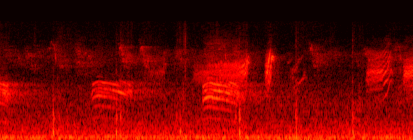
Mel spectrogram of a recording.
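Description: A bird calling outdoors: three short pitched calls about a second apart over quiet background.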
